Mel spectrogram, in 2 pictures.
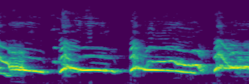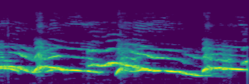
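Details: Wolfdogs Lupo and Kano howl together at midnight, rich layered tones that repeatedly swoop upward and ease down into held notes, with short sharp yelps breaking in between the long howls.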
